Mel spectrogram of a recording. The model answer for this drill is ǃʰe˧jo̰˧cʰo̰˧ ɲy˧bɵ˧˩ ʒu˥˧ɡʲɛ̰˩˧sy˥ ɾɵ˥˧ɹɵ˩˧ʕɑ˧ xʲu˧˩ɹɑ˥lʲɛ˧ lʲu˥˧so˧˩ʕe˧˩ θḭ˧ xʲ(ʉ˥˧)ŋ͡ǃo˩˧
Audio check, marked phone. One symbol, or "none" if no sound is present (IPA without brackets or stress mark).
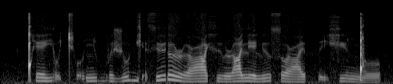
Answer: ʉ˥˧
